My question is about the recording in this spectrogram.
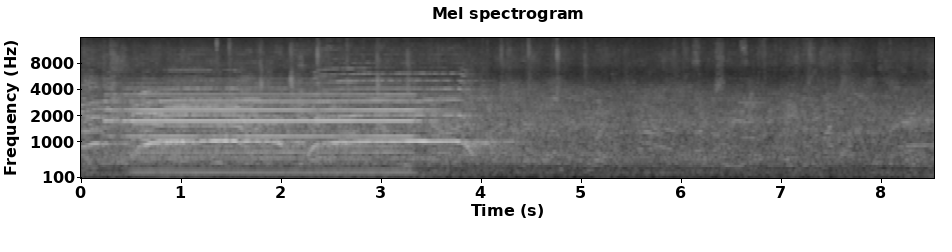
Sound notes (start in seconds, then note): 0.0 overlapping chattering; 0.3 audience cheers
